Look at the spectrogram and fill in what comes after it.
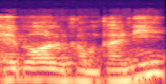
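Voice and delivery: heavy French-accented English.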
